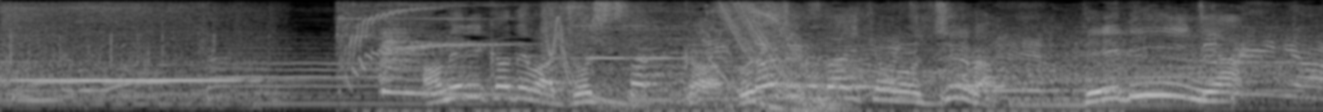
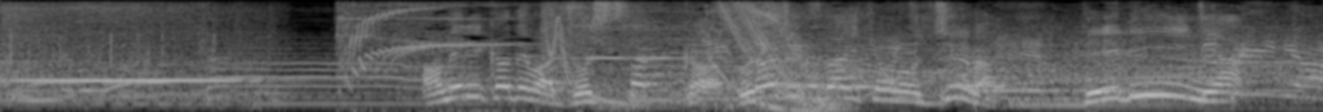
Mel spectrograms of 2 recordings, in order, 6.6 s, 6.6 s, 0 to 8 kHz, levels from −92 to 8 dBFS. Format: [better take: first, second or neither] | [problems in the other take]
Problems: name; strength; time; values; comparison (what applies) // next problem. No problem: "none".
second | background sound (Gong); 13 dB below the speech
